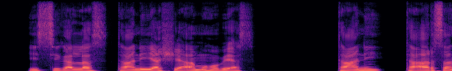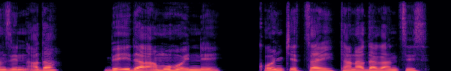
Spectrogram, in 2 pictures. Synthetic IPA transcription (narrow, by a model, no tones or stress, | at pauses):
ʔɪsːɪɡɐlːɐst̪aːnɪjɐʃːɪjaʔɐ̰mɔɦɔbɛʔɐ̰s | t̪aːnɪ | t̪ɐʔɐɾsɐnzɪnʔɐ̰d̪ɐ | bɛʔɪd̪aʔɐ̰mɔɦɔjnːɛ | kʼɔnt͡ʃʼːɛt͡sːɐjt̪ɐnɐd̪ɐɡɐnt͡sːɪs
